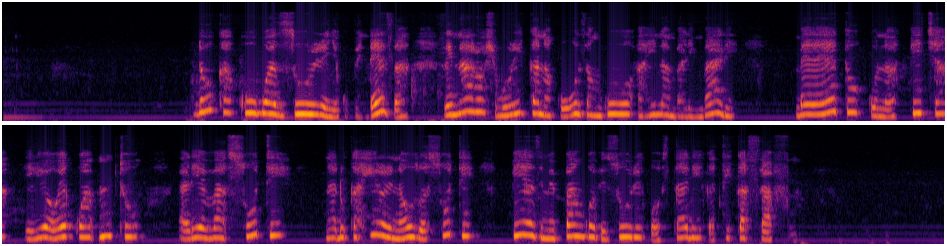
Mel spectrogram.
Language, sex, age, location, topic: Swahili, female, 36-49, Dar es Salaam, finance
